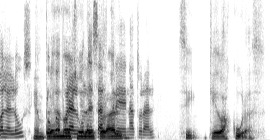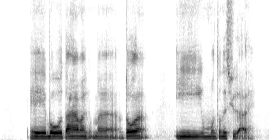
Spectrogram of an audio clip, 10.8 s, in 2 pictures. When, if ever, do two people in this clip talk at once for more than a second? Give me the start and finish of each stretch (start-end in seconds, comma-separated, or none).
0.6-2.6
